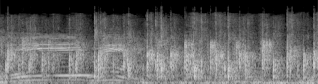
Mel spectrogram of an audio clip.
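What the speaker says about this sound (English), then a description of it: "go ahead and give God a hand clap of praise" A church congregation claps in praise, with a broad, sustained wash of many hands clapping together under loud voices and a sung or spoken line from the front.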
